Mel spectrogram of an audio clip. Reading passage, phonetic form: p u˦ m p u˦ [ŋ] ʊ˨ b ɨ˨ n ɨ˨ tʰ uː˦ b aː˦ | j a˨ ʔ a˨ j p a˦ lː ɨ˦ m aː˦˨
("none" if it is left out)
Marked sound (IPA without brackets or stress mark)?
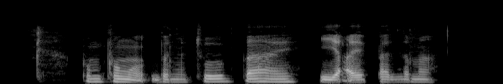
ŋ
